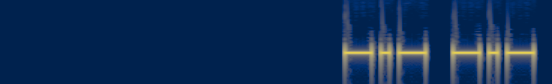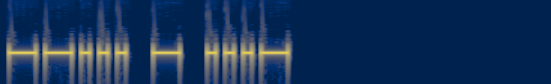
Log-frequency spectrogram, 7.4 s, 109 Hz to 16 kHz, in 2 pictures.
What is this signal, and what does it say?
Morse code, heard as a keyed tone, about 21 wpm, 700 Hz. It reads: KK7TV
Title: USA Call Signs - 5 Characters - Repeated 3x - 20wpm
